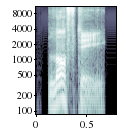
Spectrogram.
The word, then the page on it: lofty: British English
